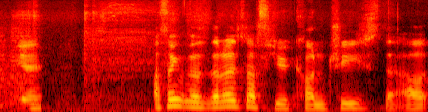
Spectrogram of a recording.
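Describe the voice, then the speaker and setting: A man speaks in a Scottish accent. His pace is moderate and his intonation is lively. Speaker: YouTuber, guest. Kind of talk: casual debate. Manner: halting, repetitive.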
